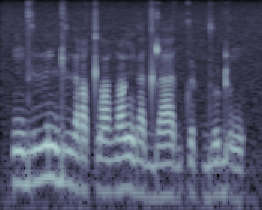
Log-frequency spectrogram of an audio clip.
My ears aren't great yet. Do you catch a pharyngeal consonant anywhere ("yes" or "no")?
no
